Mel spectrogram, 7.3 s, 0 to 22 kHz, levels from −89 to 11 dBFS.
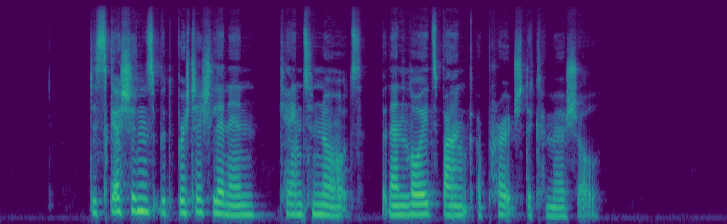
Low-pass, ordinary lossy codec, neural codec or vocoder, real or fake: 19.8 kHz; none; vocoder, 44.1 kHz, 128 mel bands, Pupu-Vocoder; fake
